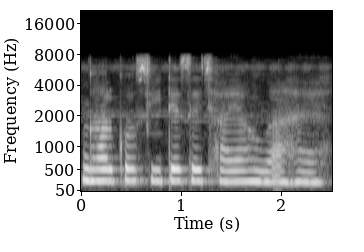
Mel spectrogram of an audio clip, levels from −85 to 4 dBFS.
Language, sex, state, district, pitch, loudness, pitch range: Hindi, female, Jharkhand, Garhwa, 245 Hz, -14 LUFS, 230-250 Hz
